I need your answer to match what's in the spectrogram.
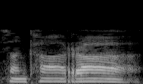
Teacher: avidya paccaya and sankhara both have a long A at the end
